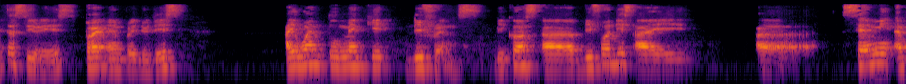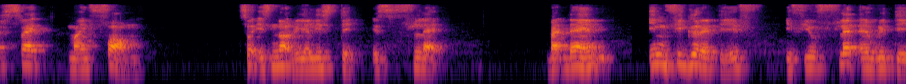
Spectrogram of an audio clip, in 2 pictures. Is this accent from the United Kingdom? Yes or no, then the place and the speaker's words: no; Malaysia; I'm a Malaysian artist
